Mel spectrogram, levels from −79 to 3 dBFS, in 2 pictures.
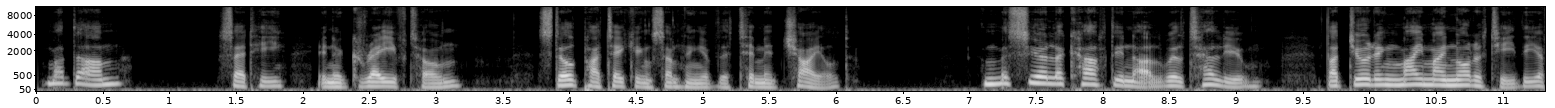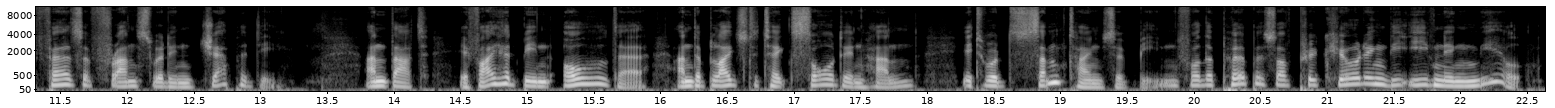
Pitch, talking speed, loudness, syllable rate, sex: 150 Hz, 150 wpm, -20 LUFS, 4.9 syllables/s, male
